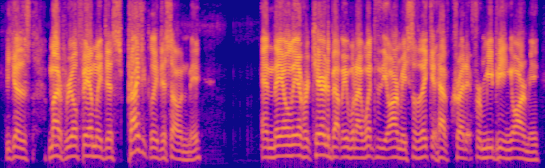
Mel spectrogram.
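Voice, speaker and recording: A man's voice: mid-range voice, fairly even intonation, a little fast, no room sound, rough recording. A man from the United States co-hosting a podcast in casual chat, brash and boastful, full of profanity. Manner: brash, profane and boastful, swings from loud to quiet. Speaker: podcast co-host.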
